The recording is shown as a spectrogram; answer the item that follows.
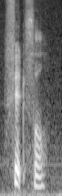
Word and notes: fitful: American English

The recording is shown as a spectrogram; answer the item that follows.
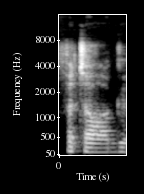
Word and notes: photog: American English

